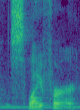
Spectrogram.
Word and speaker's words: Slipher: Slipher. – Spell it. – S-L-I-P-H-E-R.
